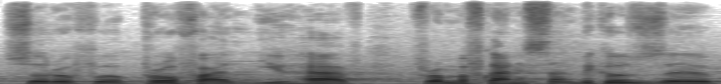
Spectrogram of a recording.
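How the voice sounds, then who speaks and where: A man's voice: a little high, fairly even intonation, normal speed, a little mellow, a little hiss or hum. A man hosting a casual interview and addressing viewers, with long reverb on his voice. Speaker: interview host. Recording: reverberant hall-like echo.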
